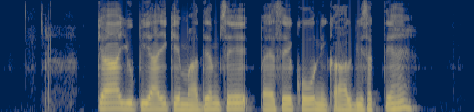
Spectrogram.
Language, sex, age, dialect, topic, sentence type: Hindi, male, 18-24, Kanauji Braj Bhasha, banking, question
